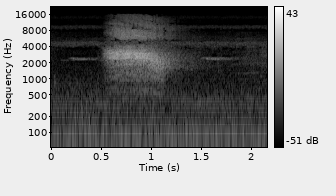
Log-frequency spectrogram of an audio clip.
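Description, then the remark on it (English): A single loud, harsh rasping rifle-like call of a Victoria's riflebird bursts out for about half a second through the trees of a forest valley in the Atherton Tablelands, over a faint steady insect buzz. “We'd heard this, the rifle like call that they make through the trees.”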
